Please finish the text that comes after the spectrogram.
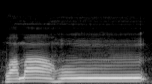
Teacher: ہا میم پیش ہم، میم ساکن کے بعد با آ رہا ہے اس لیے یہاں پر اخفاء شفوی ہوگا، یعنی وما ہم بمؤمنین، دونوں ہونٹ سٹ کر اور بھنبھناہٹ کے ساتھ آواز نکلے گی. وما ہم، ناک میں آواز چھپ کر نکلے گی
